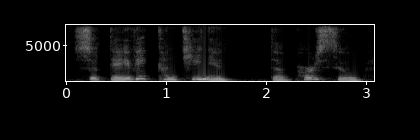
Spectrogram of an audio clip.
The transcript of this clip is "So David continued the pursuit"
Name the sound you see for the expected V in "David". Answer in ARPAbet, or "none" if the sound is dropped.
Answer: V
